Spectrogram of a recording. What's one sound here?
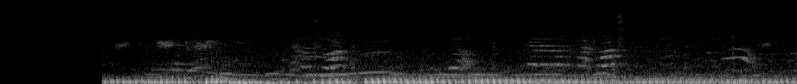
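A man snores close by.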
